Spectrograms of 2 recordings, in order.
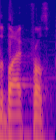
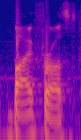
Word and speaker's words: Bifrost: I call it the Bifrost Bridge because it's spelled Bifrost. But when you look into it, it's actually pronounced Bifrost.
